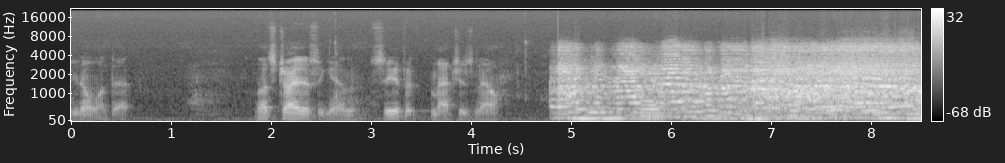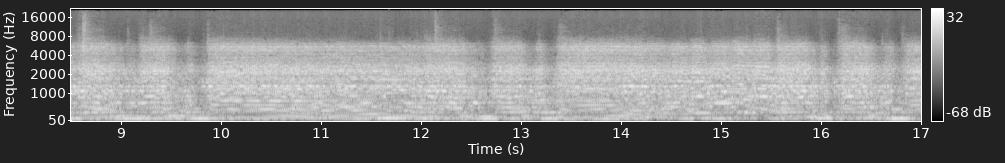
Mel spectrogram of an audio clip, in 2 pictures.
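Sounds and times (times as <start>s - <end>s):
layered guitars with reverb: 4.8s - 17.0s.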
